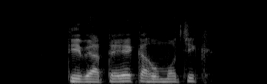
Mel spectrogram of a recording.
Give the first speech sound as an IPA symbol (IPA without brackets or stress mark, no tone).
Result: t̪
